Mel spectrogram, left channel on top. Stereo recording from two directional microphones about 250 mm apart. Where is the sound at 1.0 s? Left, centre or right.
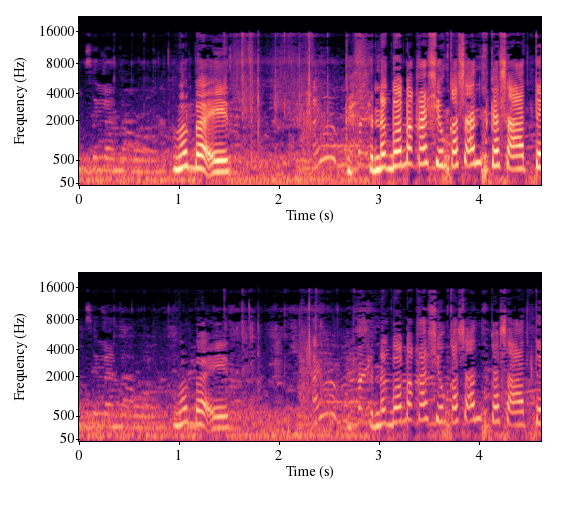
Left.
